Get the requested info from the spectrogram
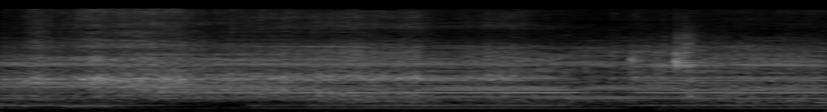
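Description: Corded electric hair clippers running with a steady buzz while cutting short hair close to the scalp, with a brief tap about three seconds in.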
